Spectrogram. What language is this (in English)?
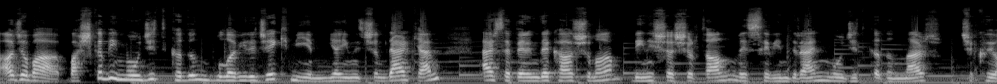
Turkish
